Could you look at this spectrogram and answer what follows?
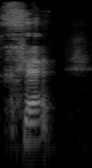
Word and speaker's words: Chet: So this is the Hebrew letter Chet, which means it's like the CH, but the C is silent, so it's Chet.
